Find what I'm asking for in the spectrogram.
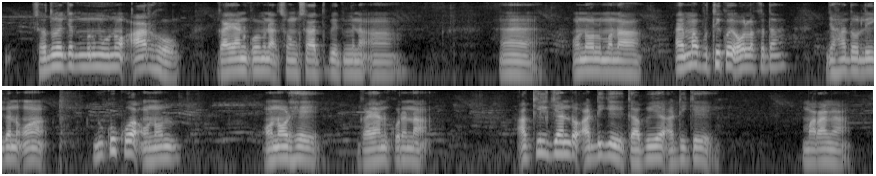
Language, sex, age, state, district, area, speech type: Santali, male, 30-45, West Bengal, Jhargram, rural, spontaneous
